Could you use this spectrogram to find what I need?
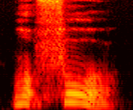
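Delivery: high, startled question; amazed. A narrator's reading. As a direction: blurt it out in shock. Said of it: "asked Sonia, amazed".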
